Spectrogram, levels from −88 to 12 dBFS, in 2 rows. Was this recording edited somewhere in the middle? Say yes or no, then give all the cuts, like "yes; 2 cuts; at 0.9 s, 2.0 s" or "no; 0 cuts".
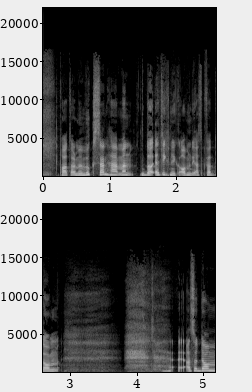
yes; 3 cuts; at 1.4 s, 1.9 s, 2.4 s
